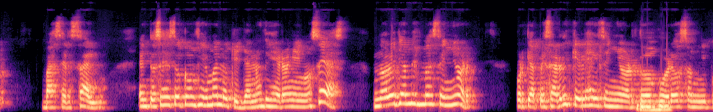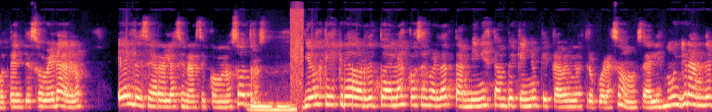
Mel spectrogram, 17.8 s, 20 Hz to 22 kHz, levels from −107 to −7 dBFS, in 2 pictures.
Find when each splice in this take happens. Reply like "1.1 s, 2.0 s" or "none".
12.6 s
